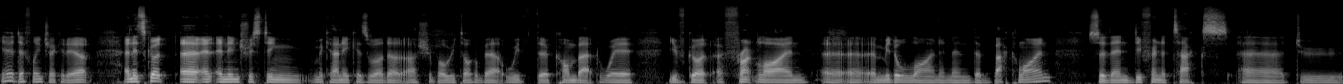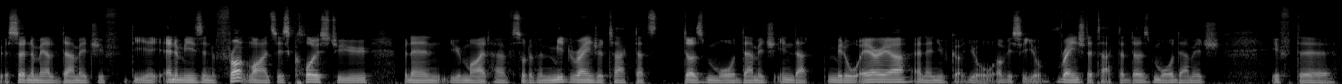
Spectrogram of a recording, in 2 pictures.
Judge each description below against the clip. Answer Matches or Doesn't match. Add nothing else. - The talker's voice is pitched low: Matches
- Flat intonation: Matches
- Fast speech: Matches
